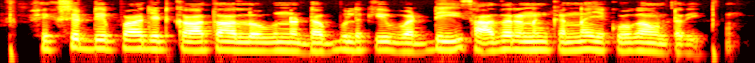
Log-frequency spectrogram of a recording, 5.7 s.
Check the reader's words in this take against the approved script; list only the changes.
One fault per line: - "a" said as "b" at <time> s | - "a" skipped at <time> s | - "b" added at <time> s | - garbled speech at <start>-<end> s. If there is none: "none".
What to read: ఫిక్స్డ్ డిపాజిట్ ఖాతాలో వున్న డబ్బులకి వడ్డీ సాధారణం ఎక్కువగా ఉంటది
- "కన్నా" added at 4.1 s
